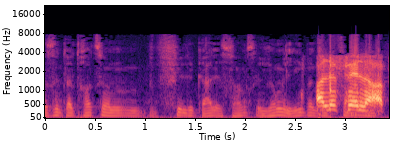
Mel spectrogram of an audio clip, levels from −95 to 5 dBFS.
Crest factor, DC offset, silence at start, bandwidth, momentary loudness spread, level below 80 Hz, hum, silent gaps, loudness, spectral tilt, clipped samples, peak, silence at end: 18 dB; under 0.1%; 0 s; 8 kHz; 21 LU; -46 dBFS; none; none; -12 LUFS; -4.5 dB/octave; under 0.1%; 0 dBFS; 0.05 s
